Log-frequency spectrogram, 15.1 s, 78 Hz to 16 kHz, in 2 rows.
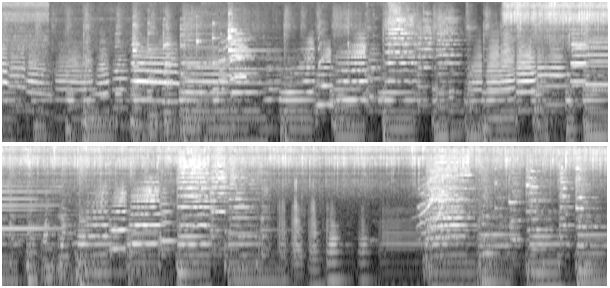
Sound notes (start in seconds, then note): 0.2 bright quirky music; 6.5 water splashing; 11.8 lively quirky music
